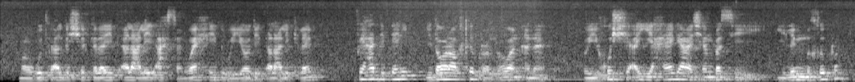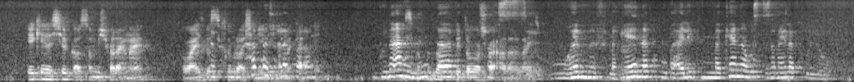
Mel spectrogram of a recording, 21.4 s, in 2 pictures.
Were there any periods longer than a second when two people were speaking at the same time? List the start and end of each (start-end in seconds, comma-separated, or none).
13.3-14.5, 15.7-17.4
